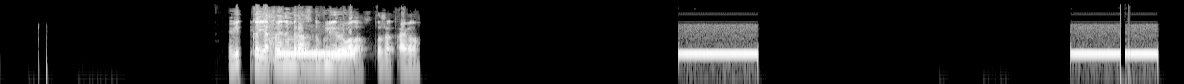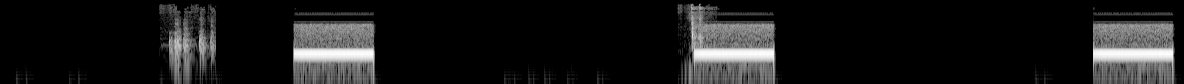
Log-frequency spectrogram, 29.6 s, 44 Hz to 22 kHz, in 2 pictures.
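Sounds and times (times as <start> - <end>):
speech: 2.8 - 5.3
ringback tone of an unanswered outgoing phone call: 3.6 - 4.4, 8.5 - 9.5, 13.4 - 14.5, 18.5 - 19.5, 23.5 - 24.5, 28.5 - 29.5.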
